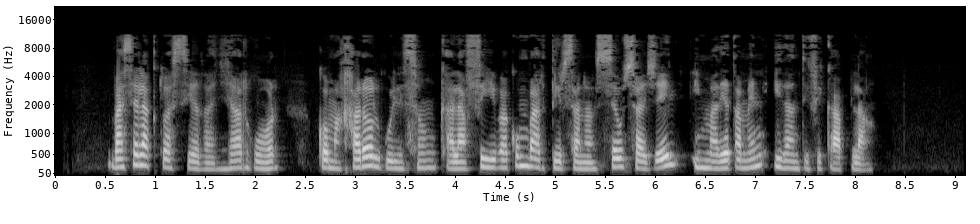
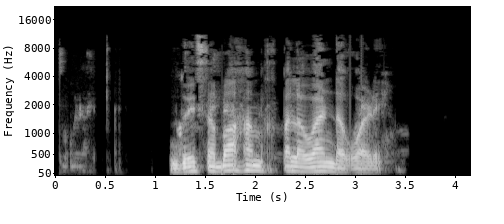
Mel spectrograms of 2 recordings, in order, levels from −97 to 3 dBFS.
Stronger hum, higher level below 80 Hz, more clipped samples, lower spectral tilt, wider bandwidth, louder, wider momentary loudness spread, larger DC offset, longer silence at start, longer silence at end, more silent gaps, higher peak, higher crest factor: neither; second, -72 dBFS vs -42 dBFS; neither; second, -5 dB/octave vs -6.5 dB/octave; about the same, 11.5 kHz vs 11.5 kHz; second, -22 LUFS vs -14 LUFS; about the same, 9 LU vs 10 LU; neither; second, 0.55 s vs 1.15 s; about the same, 0.95 s vs 0.9 s; neither; about the same, 0 dBFS vs 0 dBFS; first, 22 dB vs 16 dB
